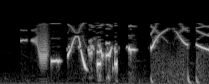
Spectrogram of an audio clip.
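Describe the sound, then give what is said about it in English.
Robotic droid beeps from a small domed droid beside a desk: a rapid run of chirps, warbles and whistling electronic sweeps that glide up and down in pitch, with no voices. “The rebel's droid, R2-D2, stood right where she'd left it, beside her desk, spinning its dome and beeping unintelligibly.”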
